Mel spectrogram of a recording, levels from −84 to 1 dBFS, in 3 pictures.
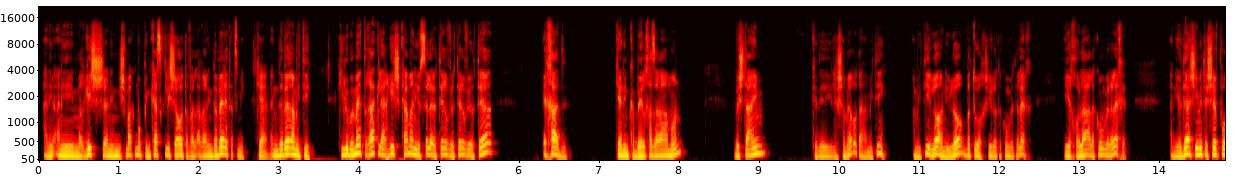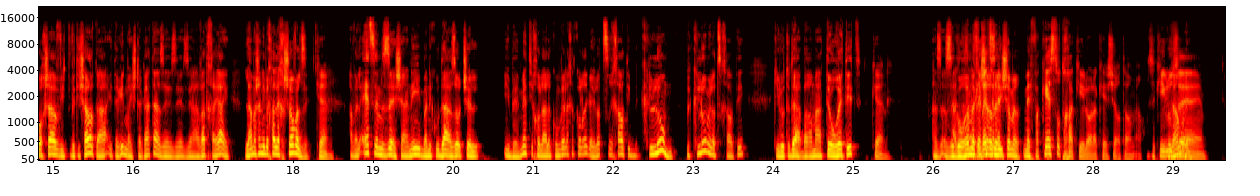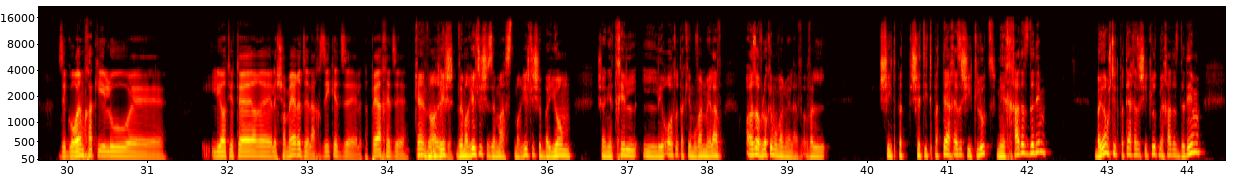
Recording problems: wrong speed, natural pitch; too fast; 1.5 times normal speed

